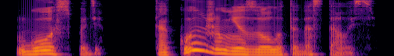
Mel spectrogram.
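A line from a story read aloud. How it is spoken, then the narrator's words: Heavy sigh. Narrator (Russian): Как-то даже тяжело вздохнул Никита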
